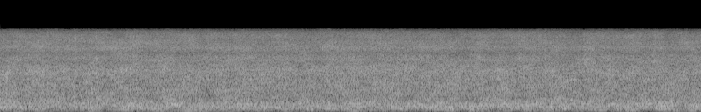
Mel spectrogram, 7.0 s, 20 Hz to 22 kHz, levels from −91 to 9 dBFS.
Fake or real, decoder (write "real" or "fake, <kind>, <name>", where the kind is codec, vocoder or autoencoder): fake, codec, DAC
